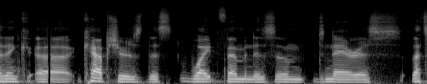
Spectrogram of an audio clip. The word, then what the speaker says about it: Daenerys: mashup that I think captures this white feminism Daenerys that's how you pronounce the name right Daenerys yeah I'll have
